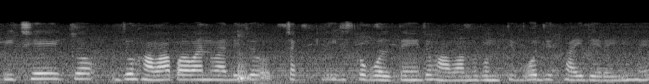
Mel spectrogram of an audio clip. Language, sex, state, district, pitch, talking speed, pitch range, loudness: Hindi, female, Madhya Pradesh, Dhar, 215 Hz, 195 wpm, 200-225 Hz, -16 LUFS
